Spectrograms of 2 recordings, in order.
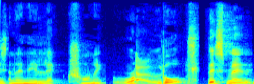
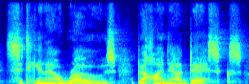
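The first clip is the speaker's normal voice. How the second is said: ordinary delivery, nothing marked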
